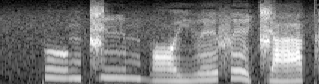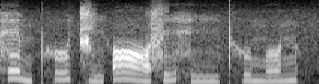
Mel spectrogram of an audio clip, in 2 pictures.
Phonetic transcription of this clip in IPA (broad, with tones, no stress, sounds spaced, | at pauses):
p uː˧ ŋ t͡ɕ iː˧ m b ɔː˩ j ʋ e˧˥ f e˥˨ t͡ɕ aː˩˧ t̪ʰ e˥˨ m pʰ u˧˥ t͡ɕ i˩˧ ʔ ɔː˥˨ s i˧˥ h iː˩ t̪ʰ u˧ m o˧˥ n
